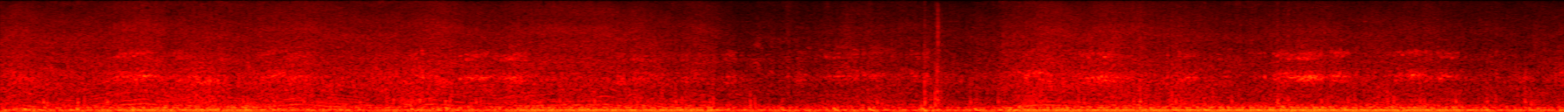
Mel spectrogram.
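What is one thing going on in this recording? Footsteps run quickly over pavement and grass.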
